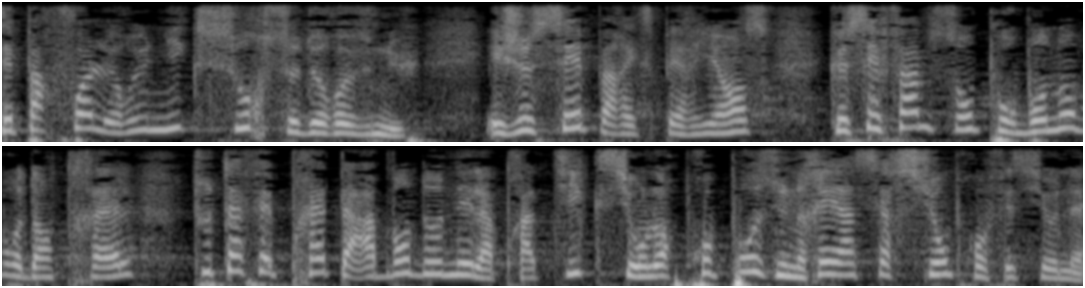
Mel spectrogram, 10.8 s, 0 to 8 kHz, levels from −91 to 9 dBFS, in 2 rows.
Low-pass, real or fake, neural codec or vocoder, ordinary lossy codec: 7.2 kHz; real; none; none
